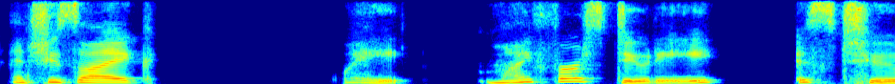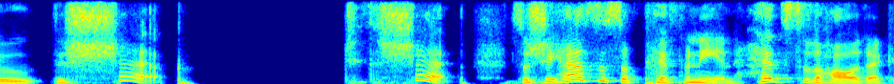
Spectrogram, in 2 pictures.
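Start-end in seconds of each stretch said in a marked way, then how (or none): 1.7-5.4 slow, dawning words; slow dawning realization. Retold or imitated. Her sudden epiphany. 6.2-6.8 whispered to herself; whispering the echo in wonder; whispered realization. Retold or imitated. Her sudden epiphany.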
